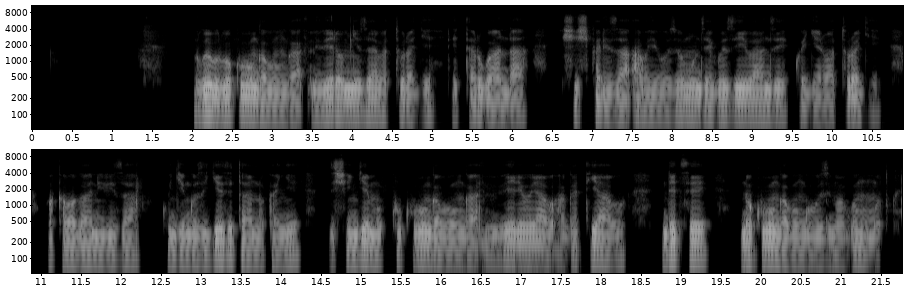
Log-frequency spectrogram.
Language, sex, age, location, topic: Kinyarwanda, male, 18-24, Nyagatare, health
